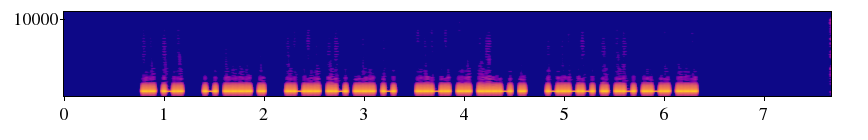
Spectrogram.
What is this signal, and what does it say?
Morse code, heard as a keyed tone, about 34 wpm, 700 Hz. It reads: IN THE LAST FIVE YEARS
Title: Sets of 5 Words Encore 35wpm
